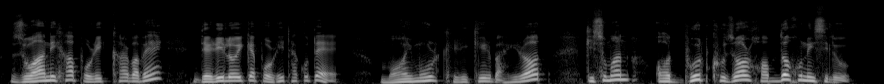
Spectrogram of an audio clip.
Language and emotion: Assamese, fearful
